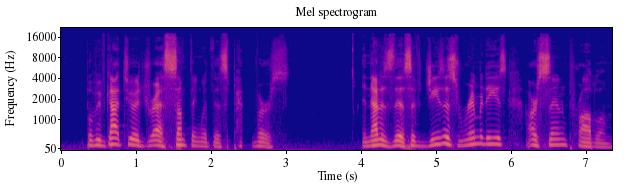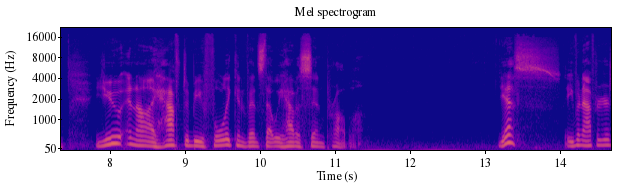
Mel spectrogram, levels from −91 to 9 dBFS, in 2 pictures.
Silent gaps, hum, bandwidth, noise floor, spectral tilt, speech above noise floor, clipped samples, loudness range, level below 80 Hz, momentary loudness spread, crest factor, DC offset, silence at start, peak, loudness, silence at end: none; none; 18 kHz; -72 dBFS; -3.5 dB/octave; 36 dB; under 0.1%; 11 LU; -70 dBFS; 17 LU; 24 dB; under 0.1%; 0.35 s; -14 dBFS; -35 LUFS; 0 s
